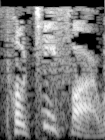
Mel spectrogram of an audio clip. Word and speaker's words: Potiphar: his name is actually pronounced Potiphar. We call him Potiphar.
